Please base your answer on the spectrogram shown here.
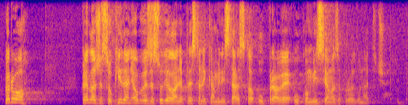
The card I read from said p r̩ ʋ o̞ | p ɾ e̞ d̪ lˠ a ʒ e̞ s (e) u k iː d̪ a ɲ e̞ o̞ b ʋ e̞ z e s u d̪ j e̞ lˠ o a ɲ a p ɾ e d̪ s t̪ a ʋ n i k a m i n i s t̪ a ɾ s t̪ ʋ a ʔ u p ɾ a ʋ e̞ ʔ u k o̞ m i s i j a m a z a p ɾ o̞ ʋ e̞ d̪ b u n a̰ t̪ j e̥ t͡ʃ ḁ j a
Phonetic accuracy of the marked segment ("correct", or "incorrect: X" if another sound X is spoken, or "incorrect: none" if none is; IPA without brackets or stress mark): correct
